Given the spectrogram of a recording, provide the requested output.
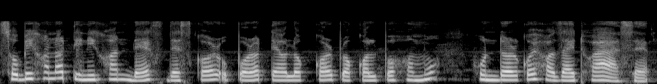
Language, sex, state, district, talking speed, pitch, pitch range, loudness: Assamese, female, Assam, Kamrup Metropolitan, 100 wpm, 200 Hz, 190-225 Hz, -15 LUFS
